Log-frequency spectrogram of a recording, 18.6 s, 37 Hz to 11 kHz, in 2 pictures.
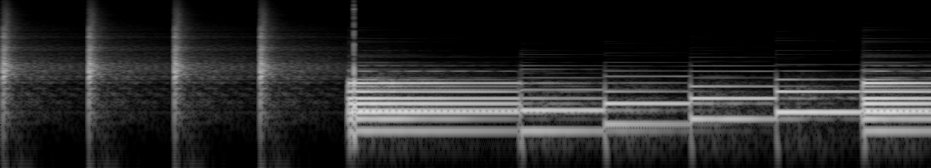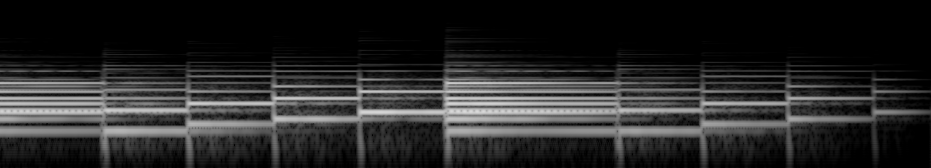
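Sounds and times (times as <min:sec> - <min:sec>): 
chord tone: 0:03.6 - 0:12.0, 0:12.6 - 0:17.2.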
